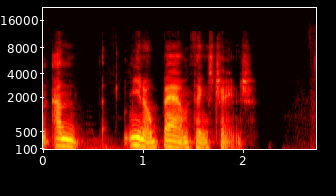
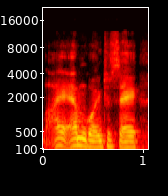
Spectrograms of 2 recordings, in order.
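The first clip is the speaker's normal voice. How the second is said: ordinary talk, nothing marked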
